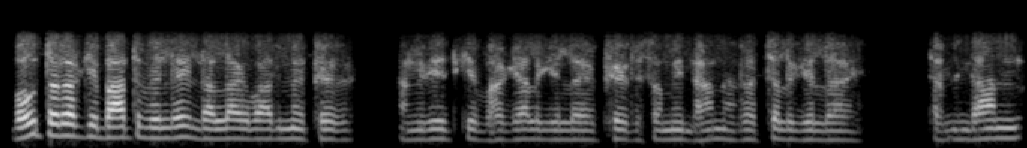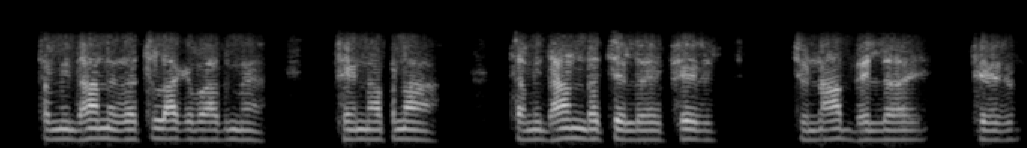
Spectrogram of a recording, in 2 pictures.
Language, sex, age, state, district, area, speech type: Maithili, male, 45-60, Bihar, Samastipur, rural, conversation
